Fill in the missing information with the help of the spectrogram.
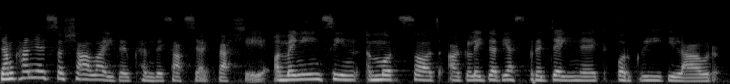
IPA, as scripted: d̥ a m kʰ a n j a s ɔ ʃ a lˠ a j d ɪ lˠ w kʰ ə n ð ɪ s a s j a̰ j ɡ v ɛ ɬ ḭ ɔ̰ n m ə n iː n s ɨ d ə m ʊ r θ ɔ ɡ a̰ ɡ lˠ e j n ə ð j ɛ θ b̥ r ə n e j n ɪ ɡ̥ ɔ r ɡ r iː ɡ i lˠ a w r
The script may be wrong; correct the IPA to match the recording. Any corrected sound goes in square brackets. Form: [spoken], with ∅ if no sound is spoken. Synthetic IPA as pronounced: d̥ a m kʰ a n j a s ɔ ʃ a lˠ a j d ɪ [∅] w kʰ ə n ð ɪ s a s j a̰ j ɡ v ɛ ɬ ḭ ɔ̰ n m [a] n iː n s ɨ [n] ə m ʊ r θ ɔ [d] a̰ ɡ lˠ e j [d] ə ð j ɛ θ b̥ r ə [d] e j n ɪ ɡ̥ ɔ r ɡ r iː ɡ i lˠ a w r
